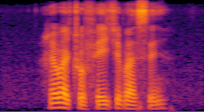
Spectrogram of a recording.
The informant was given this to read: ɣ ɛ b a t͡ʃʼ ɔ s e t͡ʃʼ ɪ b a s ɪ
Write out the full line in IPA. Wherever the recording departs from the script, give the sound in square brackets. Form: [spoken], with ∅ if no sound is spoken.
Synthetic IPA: ɣ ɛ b a t͡ʃʼ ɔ [f] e t͡ʃʼ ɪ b a s ɪ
